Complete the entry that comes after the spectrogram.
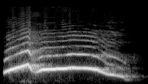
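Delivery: very high, loud party whoop. Acted. Character cheering about the party, high whoop. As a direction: let out a giddy cheer.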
